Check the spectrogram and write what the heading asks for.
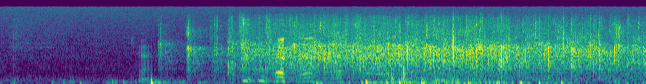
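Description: An audience applauding, starting about two seconds in and building, with some laughter mixed in.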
